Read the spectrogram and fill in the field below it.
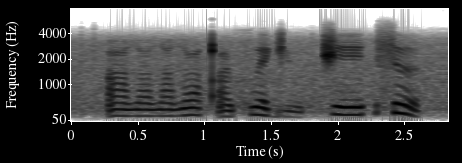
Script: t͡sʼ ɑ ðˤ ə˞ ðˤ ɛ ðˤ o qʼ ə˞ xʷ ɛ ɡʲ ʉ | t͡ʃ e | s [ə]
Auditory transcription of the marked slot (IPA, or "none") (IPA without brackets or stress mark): ə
